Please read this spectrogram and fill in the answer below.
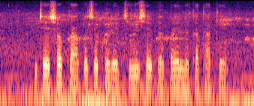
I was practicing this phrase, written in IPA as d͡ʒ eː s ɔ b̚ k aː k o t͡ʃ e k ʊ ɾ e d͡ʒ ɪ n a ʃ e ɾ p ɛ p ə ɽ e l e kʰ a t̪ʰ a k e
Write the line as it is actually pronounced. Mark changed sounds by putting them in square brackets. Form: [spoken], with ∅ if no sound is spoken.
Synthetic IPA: d͡ʒ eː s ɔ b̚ k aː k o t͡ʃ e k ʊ ɾ e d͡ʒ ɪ n [i] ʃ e ɾ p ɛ p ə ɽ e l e kʰ a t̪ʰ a k e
